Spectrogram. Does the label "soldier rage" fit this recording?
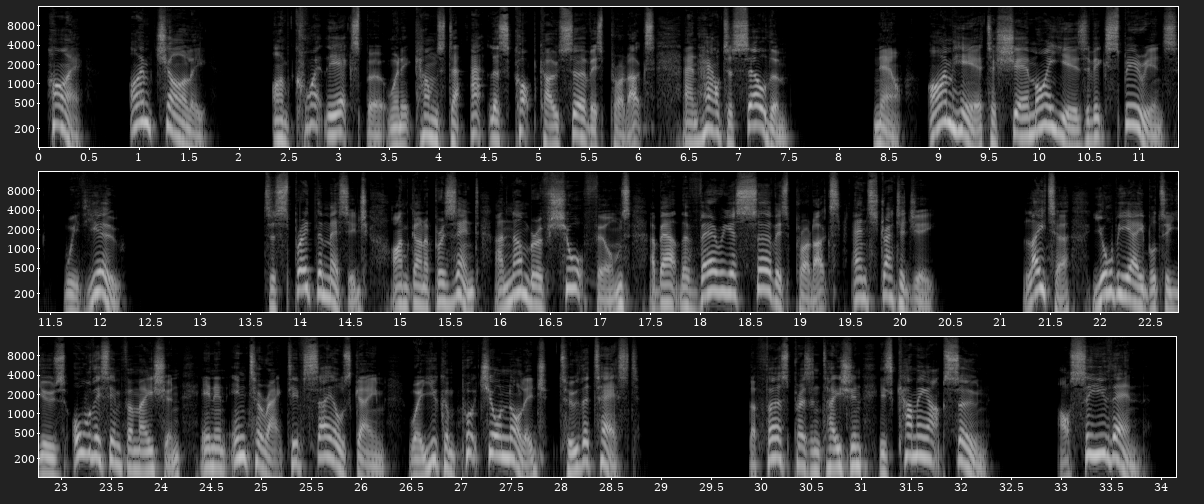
No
